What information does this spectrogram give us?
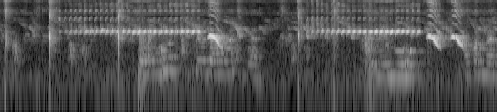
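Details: Common iora (Aegithina tiphia), song.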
